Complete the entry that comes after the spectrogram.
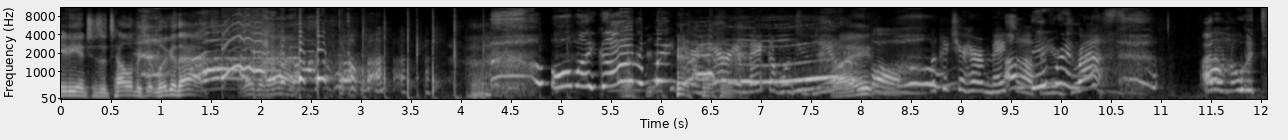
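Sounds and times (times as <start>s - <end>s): hand claps: 2.8s - 4.4s.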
